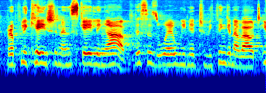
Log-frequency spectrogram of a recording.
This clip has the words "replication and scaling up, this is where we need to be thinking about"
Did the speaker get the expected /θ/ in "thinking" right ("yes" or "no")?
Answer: yes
